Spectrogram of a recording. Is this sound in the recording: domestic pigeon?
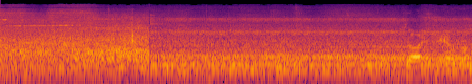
no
